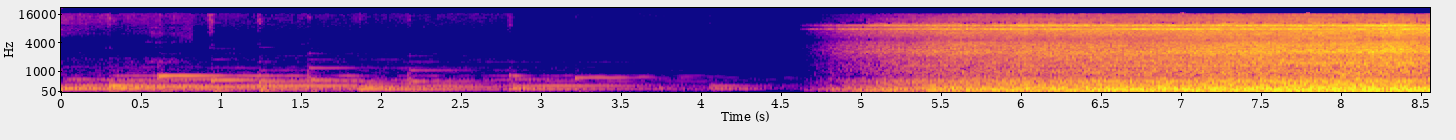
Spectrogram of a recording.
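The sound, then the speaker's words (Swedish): A passenger jet airliner on the Germanwings flight takes off from Barcelona airport, its engines a broad roar that starts abruptly and builds steadily louder. A few seconds of soft melodic music play before the engine noise begins. “Germanwings flight 9525 lyfter från Barcelona flygplats.”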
